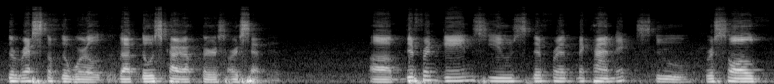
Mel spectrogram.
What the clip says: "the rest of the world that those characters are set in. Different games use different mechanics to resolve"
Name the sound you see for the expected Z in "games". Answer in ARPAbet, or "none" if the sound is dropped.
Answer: S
